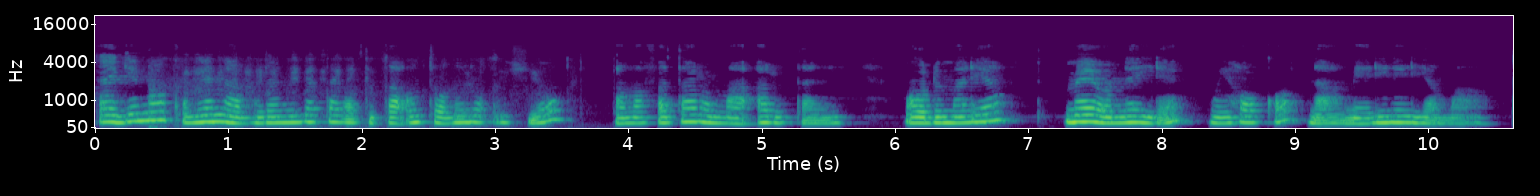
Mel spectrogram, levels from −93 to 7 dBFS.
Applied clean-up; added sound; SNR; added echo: neural mask model DeepFilterNet 3.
